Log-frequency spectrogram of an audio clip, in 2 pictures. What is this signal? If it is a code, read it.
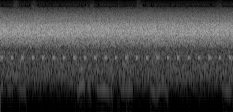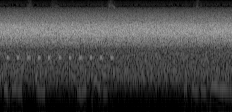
Evenly repeated beeps, with radio static, room echo and speech in English. There is no code.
